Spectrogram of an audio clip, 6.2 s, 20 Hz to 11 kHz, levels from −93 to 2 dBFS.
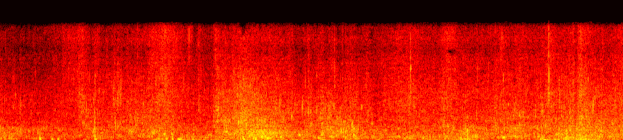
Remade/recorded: remade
